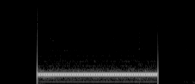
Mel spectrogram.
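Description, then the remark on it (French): A steady telephone tone of an outgoing call to Brussels sounds once, holding a single pitch for just over a second before cutting off abruptly, clear with no voices. “J'ai voulu en savoir plus et je l'ai appelé au téléphone à Bruxelles.”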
